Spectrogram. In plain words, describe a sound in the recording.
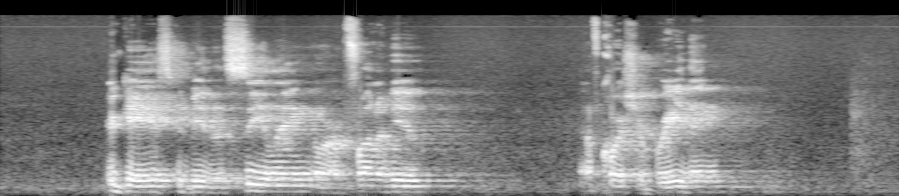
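A man speaks calmly, giving instructions, heard through a microphone.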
